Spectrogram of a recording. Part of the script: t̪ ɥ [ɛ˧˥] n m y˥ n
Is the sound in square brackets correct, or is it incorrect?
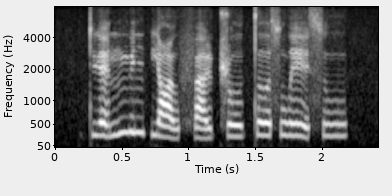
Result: correct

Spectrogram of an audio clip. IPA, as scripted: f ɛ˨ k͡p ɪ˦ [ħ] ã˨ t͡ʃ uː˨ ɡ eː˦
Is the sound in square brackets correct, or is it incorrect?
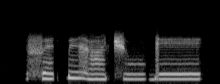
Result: incorrect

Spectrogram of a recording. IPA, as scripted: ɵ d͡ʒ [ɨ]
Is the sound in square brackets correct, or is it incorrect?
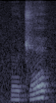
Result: incorrect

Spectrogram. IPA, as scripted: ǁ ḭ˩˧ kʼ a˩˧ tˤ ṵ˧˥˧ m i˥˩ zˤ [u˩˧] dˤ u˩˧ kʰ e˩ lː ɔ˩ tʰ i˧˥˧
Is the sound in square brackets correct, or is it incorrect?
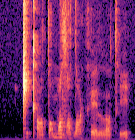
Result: incorrect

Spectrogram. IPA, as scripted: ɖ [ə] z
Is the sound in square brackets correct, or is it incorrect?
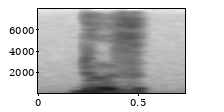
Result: correct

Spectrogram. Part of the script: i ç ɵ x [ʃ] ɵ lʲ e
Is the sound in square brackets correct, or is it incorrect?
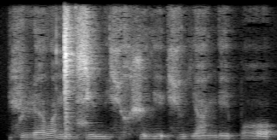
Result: correct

